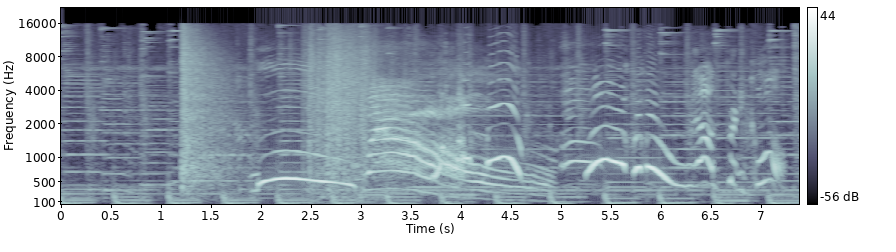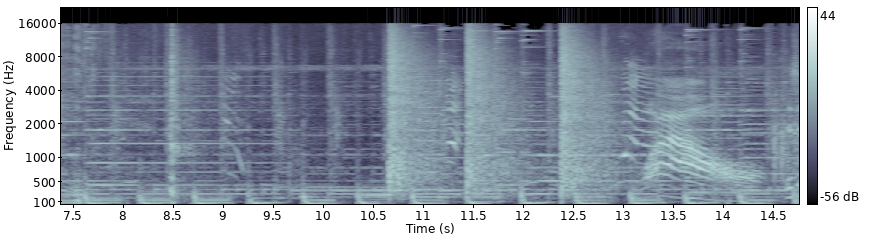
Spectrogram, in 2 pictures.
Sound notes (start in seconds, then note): 2.2 firework pops, crackles; 12.3 firework pops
